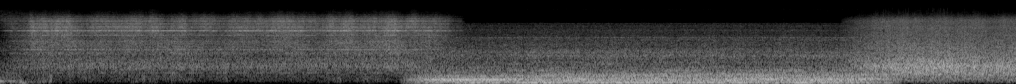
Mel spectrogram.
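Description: Jet engines of F/A-18 Super Hornet aircraft running on a carrier deck. A steady high whine for the first four seconds, then a strong deep rumble joins in from about four seconds in, and the sound changes to a rushing noise near the end.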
